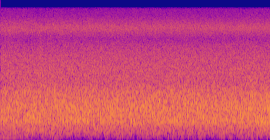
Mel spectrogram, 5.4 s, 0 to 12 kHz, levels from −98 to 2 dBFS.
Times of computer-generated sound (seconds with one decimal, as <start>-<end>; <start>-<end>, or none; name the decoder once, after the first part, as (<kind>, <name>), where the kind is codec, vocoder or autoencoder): 0.4-1.1 (codec, HILCodec)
